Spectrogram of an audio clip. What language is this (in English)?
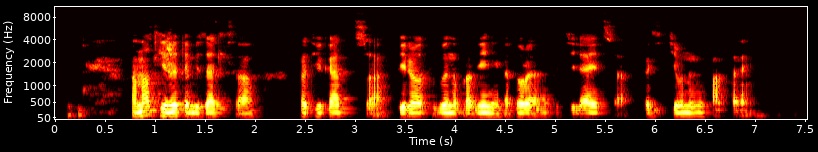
Russian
